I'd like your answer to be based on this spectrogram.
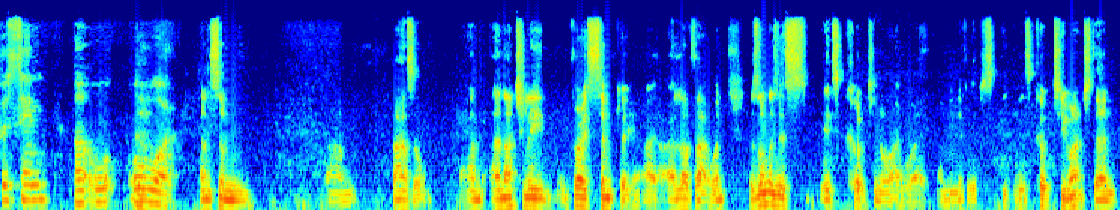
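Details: Person with aphasia after stroke, in online group therapy, searching for words; aphasia with word-finding difficulty.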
